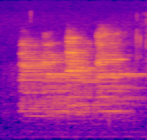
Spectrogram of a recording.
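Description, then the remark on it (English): A faint electronic phone ringtone plays in the background, a steady bright tonal melody that swells in a few short pulses, with no one talking. “Are you getting a phone call? No, that's just in the background.”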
